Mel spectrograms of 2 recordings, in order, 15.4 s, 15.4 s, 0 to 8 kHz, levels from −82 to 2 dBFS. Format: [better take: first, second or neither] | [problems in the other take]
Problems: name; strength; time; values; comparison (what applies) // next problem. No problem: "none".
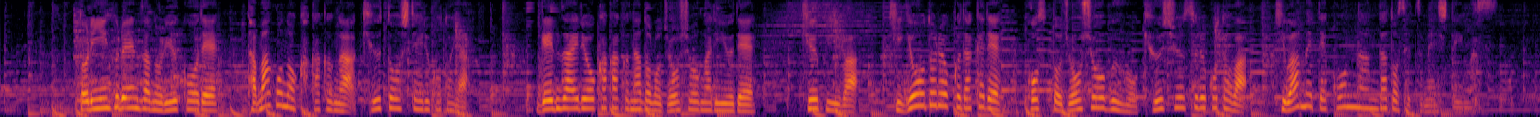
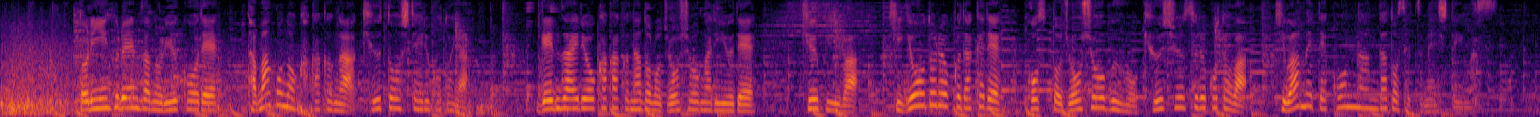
first | background sound (Thunder); 12 dB below the speech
